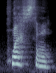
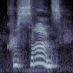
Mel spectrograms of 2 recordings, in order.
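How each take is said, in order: First: It is said with a French-style accent. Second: It is said with a plain American accent.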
